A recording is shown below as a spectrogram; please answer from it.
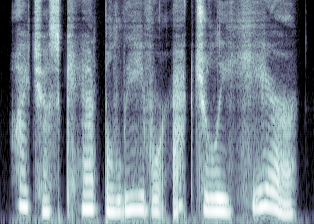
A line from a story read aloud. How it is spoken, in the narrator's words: Josh whispered with awe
